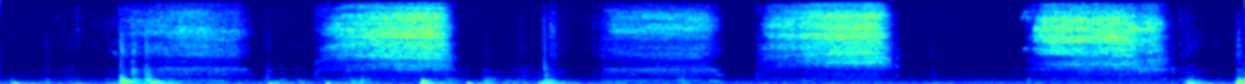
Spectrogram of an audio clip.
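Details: Barn owl chick, wild, in a research nest box while gulping down a rodent; five loud raspy hiss bursts alternate with short gaps, with scattered knocks and thumps of movement underneath.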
